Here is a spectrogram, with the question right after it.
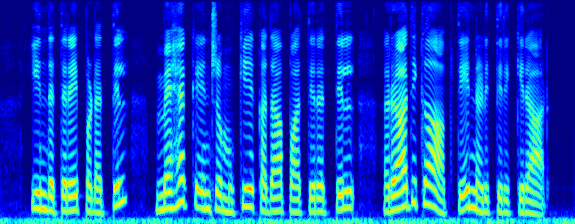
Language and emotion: Tamil, neutral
